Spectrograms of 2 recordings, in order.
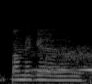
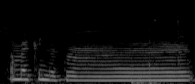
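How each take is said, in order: First: Said in the usual way. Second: Rolled brrrr sound, drawn out slowly; brrrr noise. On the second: Shown as a demonstration.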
